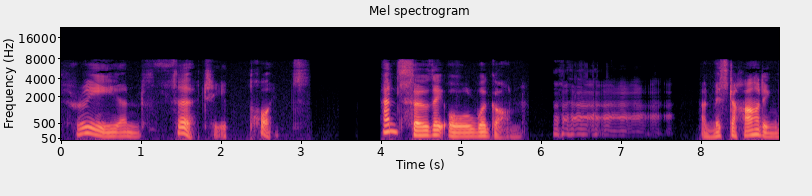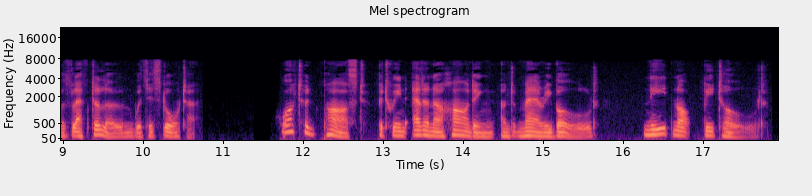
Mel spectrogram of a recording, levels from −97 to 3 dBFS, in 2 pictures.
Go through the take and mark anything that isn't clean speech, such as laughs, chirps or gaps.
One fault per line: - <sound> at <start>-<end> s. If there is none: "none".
- laugh at 6.1-7.7 s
